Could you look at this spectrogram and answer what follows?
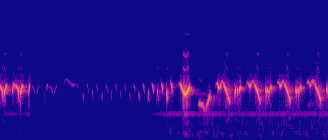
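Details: Pacific Wren song played slowed down, from a species with a diverse repertoire: looping whistled notes swooping up and down, a pause with faint scattered notes, then a quickening run of short notes leading into more swooping whistles.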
